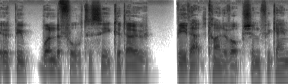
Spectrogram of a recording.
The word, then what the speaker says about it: Godot: And it would be wonderful to see Godot be that kind of option for games development. And I think it will. I see we've reverted to the American pronunciation of Godot now, to Godot. What is it?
